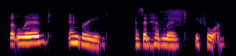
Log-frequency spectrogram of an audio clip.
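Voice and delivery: plain reading voice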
